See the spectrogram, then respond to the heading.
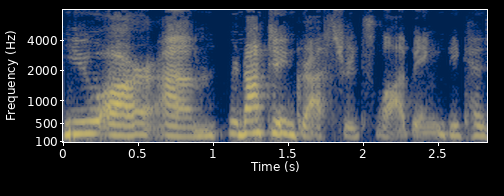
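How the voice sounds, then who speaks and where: At a moderate pace, the voice carries vocal fry and ordinary pitch variation, with a dry, close sound and no echo. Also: woman. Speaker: webinar participant reporting from breakout group. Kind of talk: group report-out in webinar. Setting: video call.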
